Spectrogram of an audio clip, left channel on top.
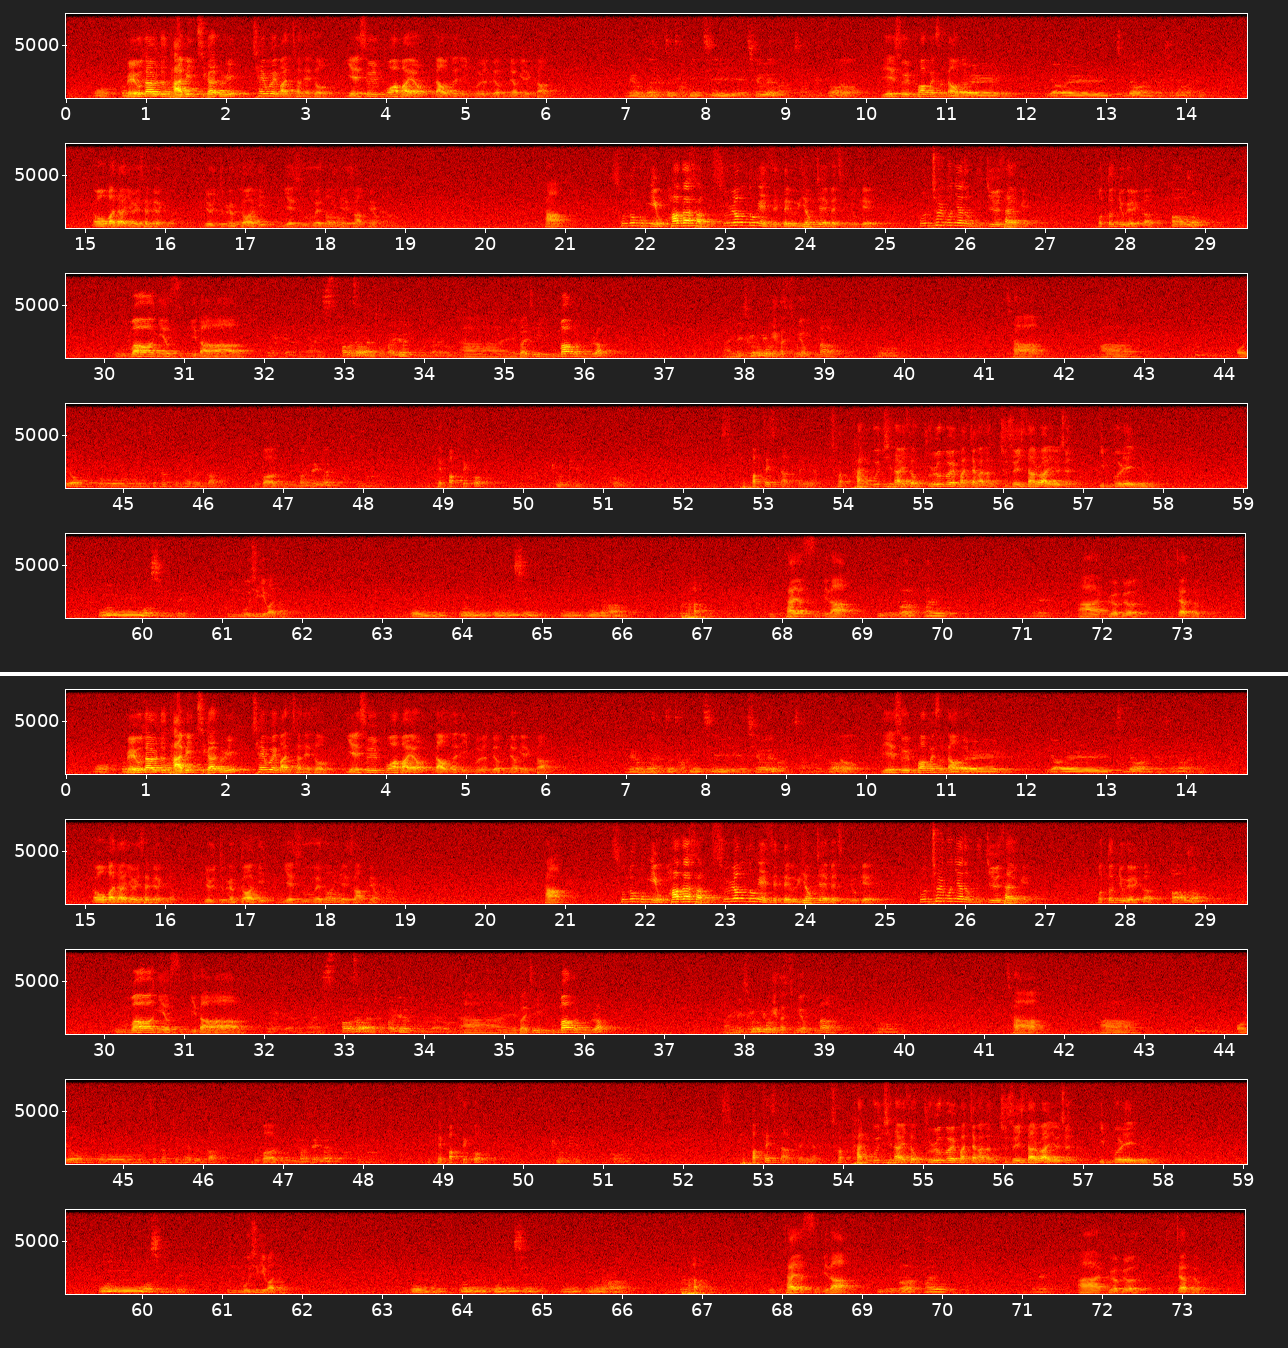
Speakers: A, on the left; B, on the right.
A: 뭐, 넌
B: 레오나르도
A: 센스도 좋아.
B: 다빈치가 그린 최후의 만찬에서
A: 어,
B: 예술 포함하여
A: 어.
B: 나오는 인물은 몇 명일까?
A: 레오나르도 다빈치의 최후의 만찬에서
B: 어, 예술 포함해서 나오는
A: 열,
B: 인물.
A: 열두 명 아니면 열세 명 아니야?
B: 어, 맞아. 13명이야. 12명
A: 열세
B: 더하기
A: 명.
B: 예수에서
A: 어,
B: 예수 한명
A: 그러니까.
B: 자, 손오공이
A: 그
B: 화가삼 수렴동에 있을 때 의형제에 맺은 요괴. 혼철군이 하는 무기를 사용해. 어떤 요괴일까?
A: 사오정?
B: 우마왕이었습니다.
A: 야 아이, 사오정 안 저팔개밖에 몰라요.
B: 아, 에바지? 우마왕을 몰라? 아,
A: 아니,
B: 이거 손오공에
A: 그런 게 어딨어.
B: 관심이 없구나.
A: 어,
B: 자, 음, 아. 좀 어려운 거 생각 좀 해볼까? 뭐가
A: 음,
B: 좋으려나?
A: 빡센 거 해봐, 빡센 거.
B: 개빡센 거?
A: 오케이, 오케이. 고.
B: 개빡세진 않은데 그냥 저- 단군 신화에서 구름을 관장하는 주술사로 알려준 인물의 이름
A: 운 머신인데?
B: 운 모시기 맞아
A: 운, 운, 운신, 운, 운하. 뭐 그런
B: <laughs>
A: 건데.
B: 운사였습니다
A: 운사, 아이고, 그래.
B: 아 그러면 진짜 그럼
